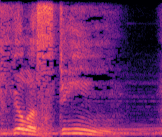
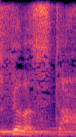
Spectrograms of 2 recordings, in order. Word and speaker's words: Philistine: Like David said, who is this Philistine? And God corrected me because I grew up hearing the word being pronounced Philistine. No, who is this Philistine? See how mature we must become even when God correct us by saying things correctly.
